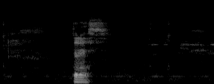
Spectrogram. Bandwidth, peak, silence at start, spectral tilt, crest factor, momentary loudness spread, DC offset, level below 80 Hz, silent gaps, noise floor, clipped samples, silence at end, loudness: 14.5 kHz; -18 dBFS; 0.1 s; -3.5 dB/octave; 26 dB; 25 LU; under 0.1%; -80 dBFS; none; -64 dBFS; under 0.1%; 0 s; -37 LUFS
